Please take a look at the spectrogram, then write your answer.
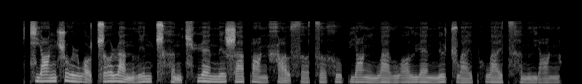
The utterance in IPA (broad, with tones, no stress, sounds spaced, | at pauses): t͡ɕ j ɑ˦ ŋ ʂ u˥˨ ɻ w ɔ̰˨˩ ʈ͡ʂ ɤ˦ ɻ a̰˨˩ n l i˥˨ n ʈ͡ʂʰ ə̰˨˩ n t͡ɕʰ ɥ ɛ˥˨ n̪ i˥˨ ʂ ä˦ p ɑ˨˦ ŋ x ɑ̰˨˩ ʊ̯ s ɤ˨˦ t͡s ɤ˨˦ x u˥˨ p j ɑ˥˨ ŋ n̪ w ä˥˨ l w ɔ˦ l ɥ ɛ˥˨ n̪ y˥˨ ʈ͡ʂ w a˨˦ ɪ̯ pʰ w a˦ ɪ̯ t͡sʰ ə˨ n l j ɑ˦ ŋ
